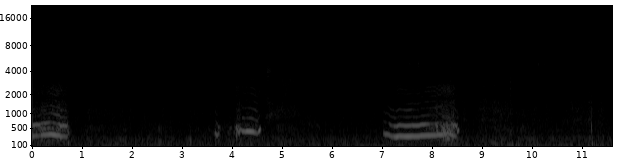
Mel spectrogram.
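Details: A sleeping cat named String Cheese, curled up and snoring: a brief whistled snore at the start, a short one near four seconds, then a longer steady one around seven to eight seconds, separated by quiet breathing pauses.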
